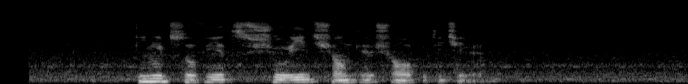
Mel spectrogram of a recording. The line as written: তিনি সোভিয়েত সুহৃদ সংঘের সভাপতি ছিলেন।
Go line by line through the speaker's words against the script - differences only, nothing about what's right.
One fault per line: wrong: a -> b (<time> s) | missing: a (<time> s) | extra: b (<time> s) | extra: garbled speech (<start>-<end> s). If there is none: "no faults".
no faults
